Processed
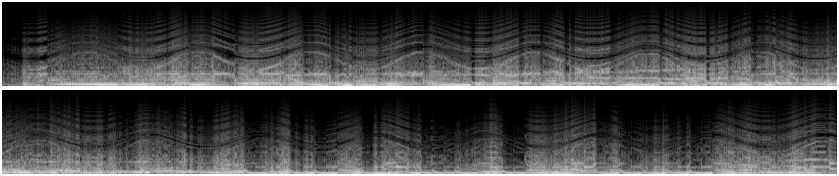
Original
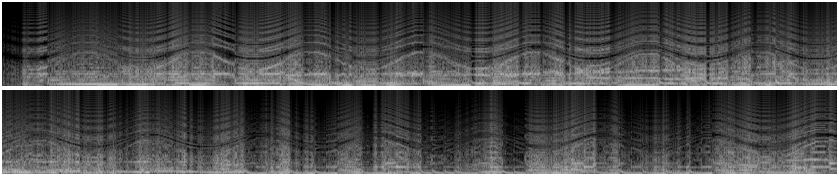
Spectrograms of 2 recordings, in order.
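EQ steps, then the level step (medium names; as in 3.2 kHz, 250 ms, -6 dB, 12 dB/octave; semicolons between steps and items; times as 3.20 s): tilt EQ -3 dB/octave; 0.0 dB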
